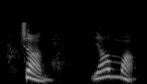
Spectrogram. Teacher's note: अनुनासिक इसे चंद्रबिंदु कहते हैं। इसके उच्चारण में हवा नाक और मुंह दोनों से निकलती है।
